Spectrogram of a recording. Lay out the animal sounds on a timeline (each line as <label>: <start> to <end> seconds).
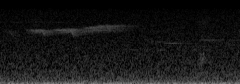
Black-throated Blue Warbler (Setophaga caerulescens): 0.0 to 1.3 seconds
Hermit Thrush (Catharus guttatus): 1.2 to 2.4 seconds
